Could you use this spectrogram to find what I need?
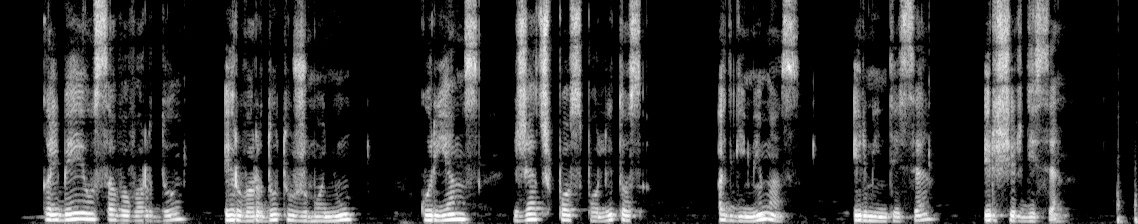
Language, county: Lithuanian, Klaipėda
